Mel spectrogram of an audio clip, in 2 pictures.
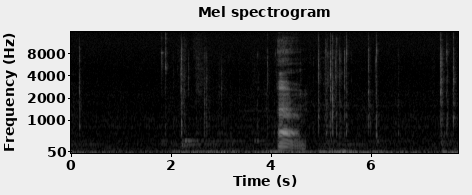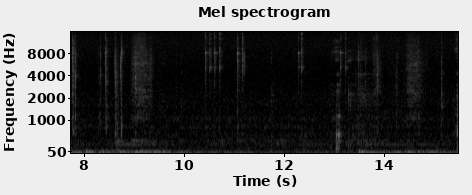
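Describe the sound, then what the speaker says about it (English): Typing on a computer keyboard during web coding, scattered soft key taps in uneven bursts over a long stretch, faint and close, with a voice talking now and then. "There's like a slight delay, and it's messing with my typing."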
